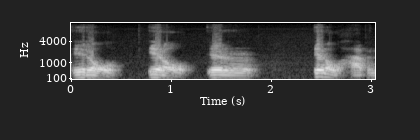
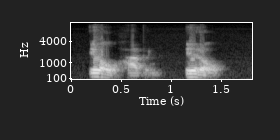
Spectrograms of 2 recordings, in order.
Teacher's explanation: What's curious about this particular contraction, it'll, is that the T sound becomes the flap T. It's something between T, D, and a little bit of R as well.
